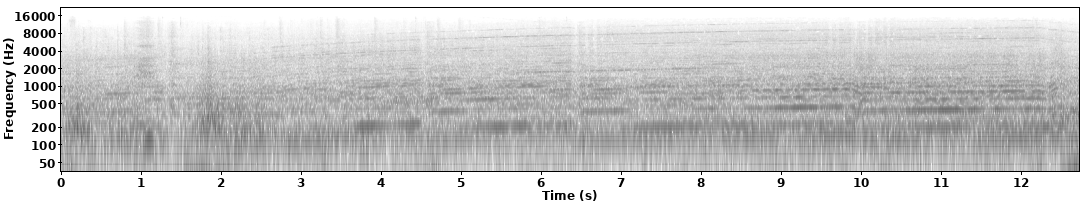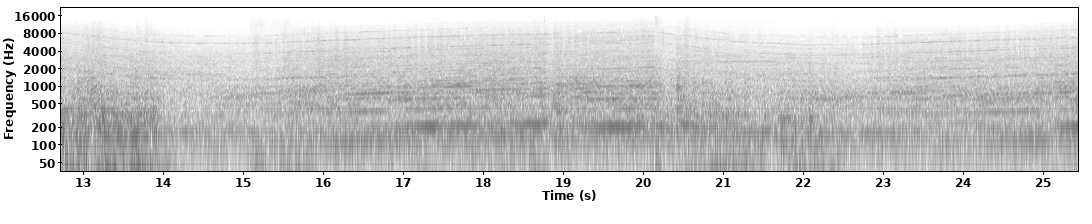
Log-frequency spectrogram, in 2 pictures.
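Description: A Porsche race car in Assetto Corsa Competizione at Circuit Zolder roars continuously, its engine note climbing and dropping through gear changes and braking, loud and alone without talk.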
